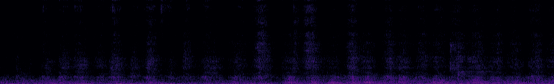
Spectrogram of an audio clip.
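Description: Faint, repeated scratchy strokes of an oil paint stick rubbed across unprimed rag paper.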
